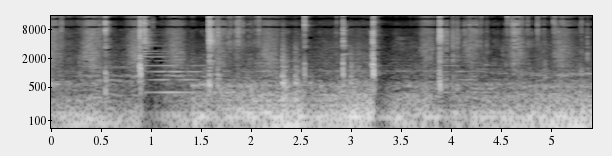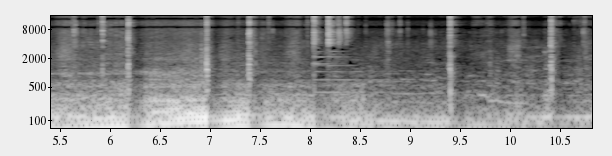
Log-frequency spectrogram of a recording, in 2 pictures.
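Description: A knife chopping the tips off snail shells on a board: irregular sharp knocks and clicks, with a brief ringing clink about a second in, over a low steady hum.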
